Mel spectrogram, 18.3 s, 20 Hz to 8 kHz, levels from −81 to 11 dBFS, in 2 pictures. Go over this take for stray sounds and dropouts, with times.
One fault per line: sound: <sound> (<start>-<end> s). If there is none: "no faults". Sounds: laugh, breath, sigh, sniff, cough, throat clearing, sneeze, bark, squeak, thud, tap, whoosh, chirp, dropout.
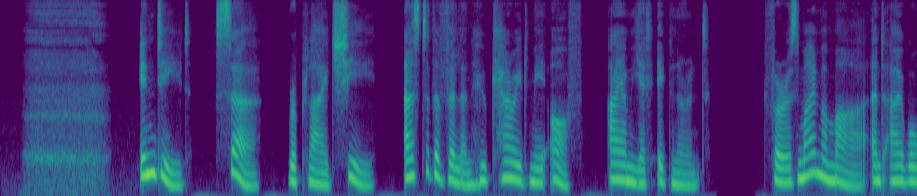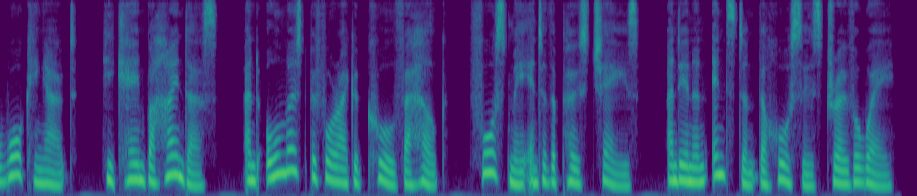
sound: breath (0.2-1.1 s)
